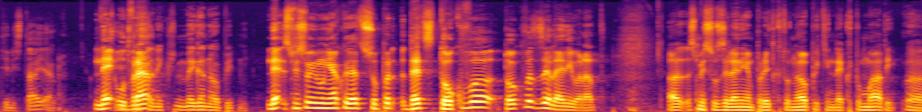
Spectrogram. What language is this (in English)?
Bulgarian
